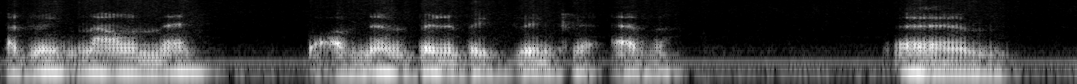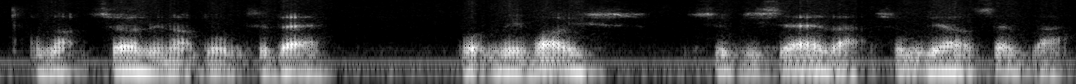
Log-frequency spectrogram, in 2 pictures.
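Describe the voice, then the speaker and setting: A man hosting a casual livestream, hoarse and husky, rambling and swearing as he reads the chat. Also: lowish voice, little pitch movement, normal speed, long pauses, phone-quality sound. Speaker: livestream host. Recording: noisy background hum.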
